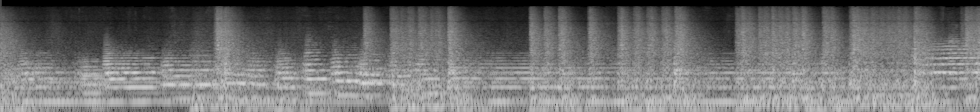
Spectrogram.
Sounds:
background music, music

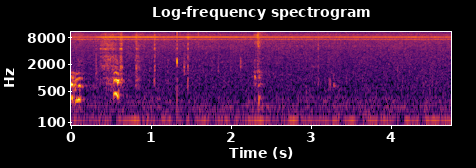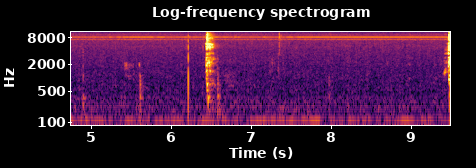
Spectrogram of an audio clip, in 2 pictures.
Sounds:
domestic animals, dog, animal

